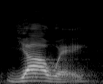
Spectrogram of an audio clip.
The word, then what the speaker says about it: Yahweh: The Jews pronounced it Yahweh. Then later on, they added some consonant to it, and it became Jehovah.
